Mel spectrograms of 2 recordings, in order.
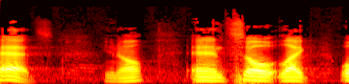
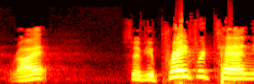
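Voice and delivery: ordinary talk

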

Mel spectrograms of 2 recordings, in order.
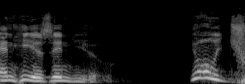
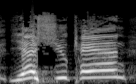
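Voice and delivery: high, loud, slowed preaching shout; rousing shout; 7 semitones higher, 9 dB louder, slower than usual. Real, not acted. Preacher shouting the refrain to fire up the church. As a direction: belt the refrain out to lift the room.

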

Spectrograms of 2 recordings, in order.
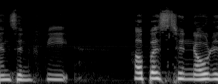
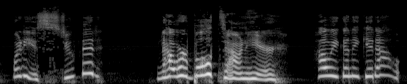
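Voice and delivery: higher, louder incredulous outburst; exasperated disbelief; 8 semitones higher, 7 dB louder than usual. Retold or imitated. Man in the hole shocked that his friend jumped in. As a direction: blurt it out in disbelief. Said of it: "guy looks at him and goes".

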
